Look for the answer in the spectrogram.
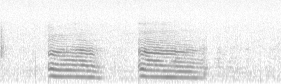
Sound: groans

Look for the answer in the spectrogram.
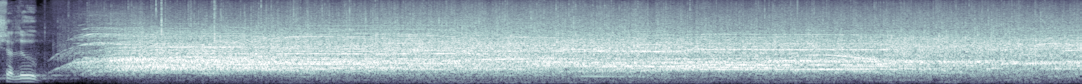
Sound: applause

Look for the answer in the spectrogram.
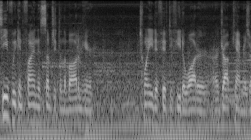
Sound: voiceover

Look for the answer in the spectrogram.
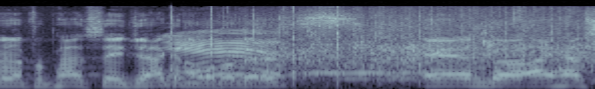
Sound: audience applauds

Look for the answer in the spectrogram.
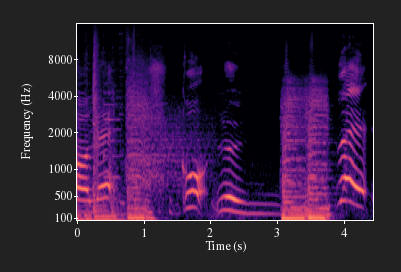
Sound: attempts Scottish accent

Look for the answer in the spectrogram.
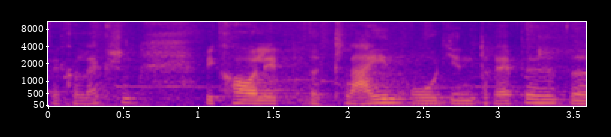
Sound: speaks German

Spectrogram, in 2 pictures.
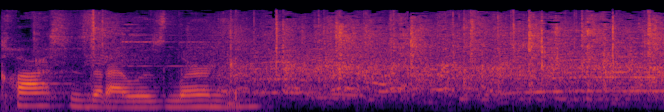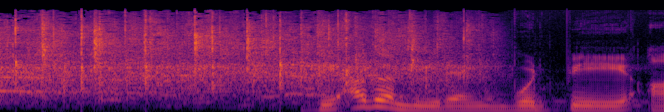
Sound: applause

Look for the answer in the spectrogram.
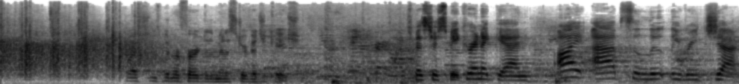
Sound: applause

